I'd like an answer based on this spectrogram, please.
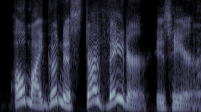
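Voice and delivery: flustered, high, loud robot sidekick voice. Retelling a game scene, paraphrasing the robot companion's reaction: imitating a flustered robot companion. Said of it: "she would say".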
